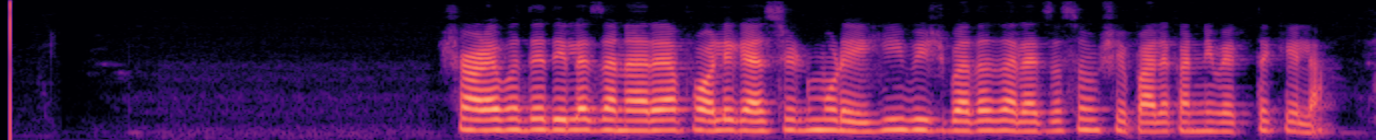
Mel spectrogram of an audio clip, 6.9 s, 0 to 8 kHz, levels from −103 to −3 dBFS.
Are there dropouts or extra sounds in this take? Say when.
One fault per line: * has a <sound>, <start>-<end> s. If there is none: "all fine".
all fine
